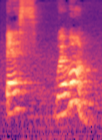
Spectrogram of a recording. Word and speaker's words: pez huevón: But then something happens and they don't pronounce the pues. They say pez. Pez in Spanish means fish. Pez huevón.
